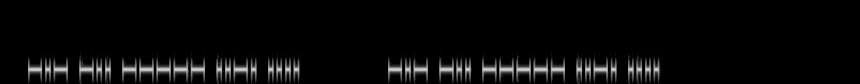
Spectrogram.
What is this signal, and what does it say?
Morse code, heard as a keyed tone, about 28 wpm, 700 Hz. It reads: KD0FH KD0FH
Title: USA Call Signs - 5 Characters - Repeated 2x - 28wpm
